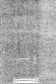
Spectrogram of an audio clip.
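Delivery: a high, sharp whew of relief after the escape; relieved whew. Real, not acted. Gamer escaping death in a tank battle, high relieved whew. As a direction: blow out the tension with a high whew.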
